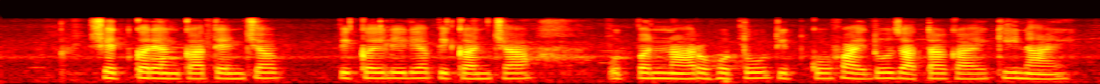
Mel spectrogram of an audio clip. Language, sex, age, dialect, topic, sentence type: Marathi, female, 31-35, Southern Konkan, agriculture, question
